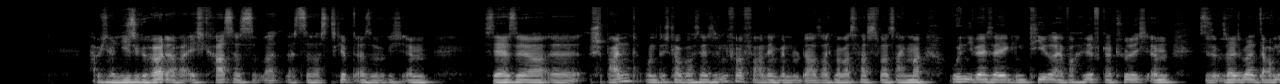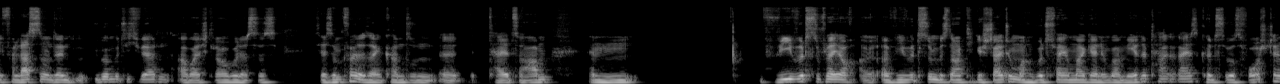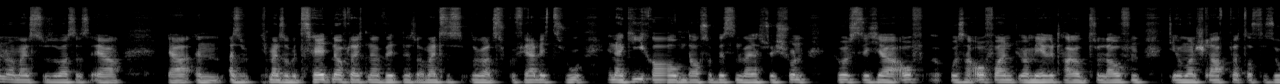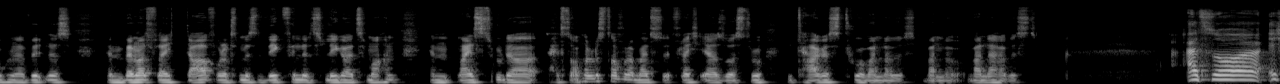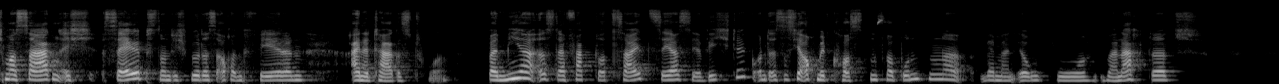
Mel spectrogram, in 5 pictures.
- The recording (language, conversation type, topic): German, podcast, Welche Tipps hast du für sicheres Alleinwandern?
- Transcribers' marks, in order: other background noise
